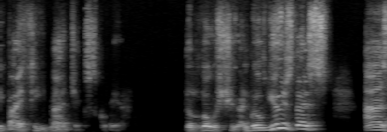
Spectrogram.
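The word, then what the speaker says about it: Lo Shu: a very famous one this is called the low shoe now that's spelled l o hyphen s h u and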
